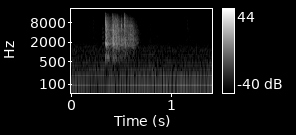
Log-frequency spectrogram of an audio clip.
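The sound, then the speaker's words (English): A quick clatter of a lucky die tumbling onto a hard surface for a dexterity saving throw in a tabletop role-playing game, a bright rattling burst lasting about a quarter second, fairly loud over a low background hum. “Give me dexterity saves. I'm going to use a lucky dice.”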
